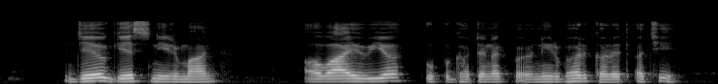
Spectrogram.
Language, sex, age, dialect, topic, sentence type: Maithili, male, 18-24, Southern/Standard, agriculture, statement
